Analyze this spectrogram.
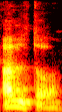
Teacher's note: So in Spanish, if you ask someone what's the word for tall in Spanish, they'll say alto, right, with this light L sound, just like in Italian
